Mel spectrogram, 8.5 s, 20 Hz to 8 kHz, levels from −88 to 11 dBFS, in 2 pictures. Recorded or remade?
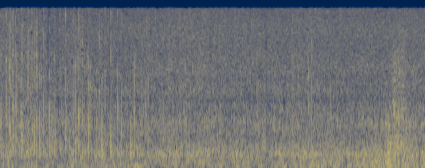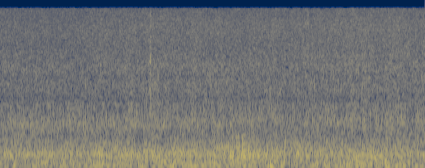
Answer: recorded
